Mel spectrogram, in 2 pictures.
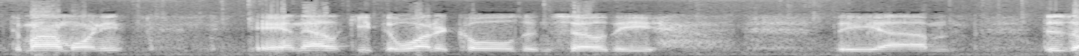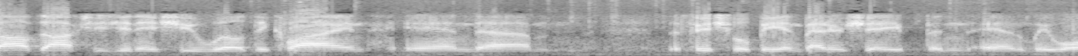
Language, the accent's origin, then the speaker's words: English; Sacramento, California, United States; I grew up in Sacramento and went to American River Junior College.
